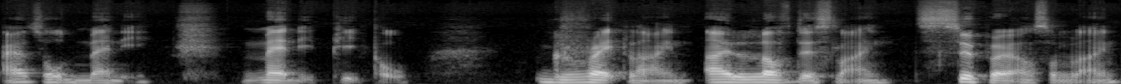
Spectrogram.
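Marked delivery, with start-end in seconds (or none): 0.0-2.1 soft, flat, completely deadpan. Recounting a favorite film line, speaker quotes the actor: imitating Colin Firth's deadpan. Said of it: "in a deadpan moment goes like".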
